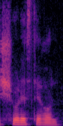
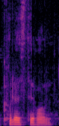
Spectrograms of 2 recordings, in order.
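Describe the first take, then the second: First: The first sound is sh. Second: The first sound is k. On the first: The speaker calls it wrong. "We don't say cholesterol" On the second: The speaker calls it right. "We say cholesterol, like in English"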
